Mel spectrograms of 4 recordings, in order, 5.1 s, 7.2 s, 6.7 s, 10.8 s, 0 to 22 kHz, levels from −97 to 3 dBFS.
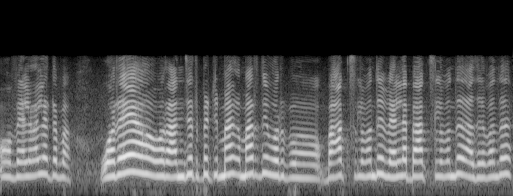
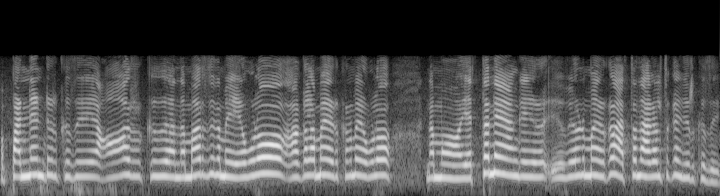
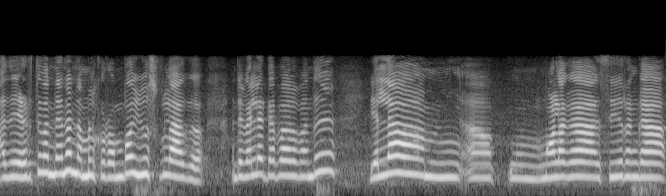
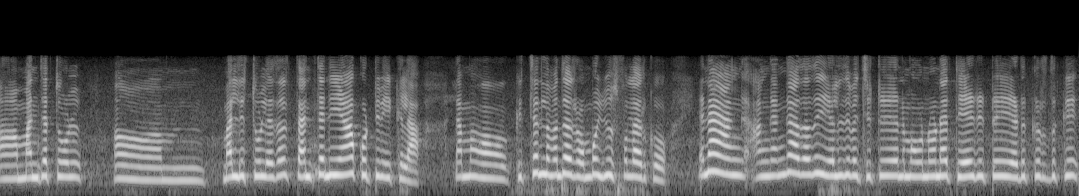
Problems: constant background noise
